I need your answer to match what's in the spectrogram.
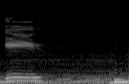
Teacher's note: the high front unrounded vowel E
